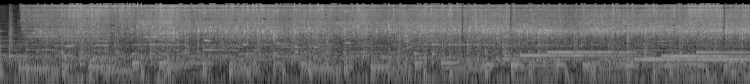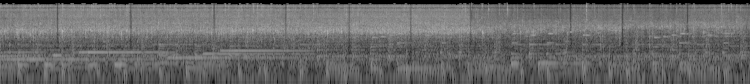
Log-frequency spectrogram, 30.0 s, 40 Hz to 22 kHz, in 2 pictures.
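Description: Chicken pieces sizzling as they shallow-fry in hot oil in a nonstick frying pan, over background music. The sizzle starts about half a second in and eases off after about 24 seconds.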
